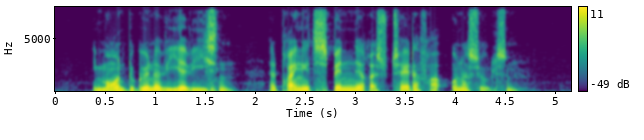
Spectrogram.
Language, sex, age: Danish, male, 25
